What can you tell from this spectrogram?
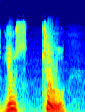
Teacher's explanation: we don't hear the D because we have what's called blending or elision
